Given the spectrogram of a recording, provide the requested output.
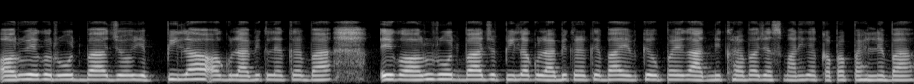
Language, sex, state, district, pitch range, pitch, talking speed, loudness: Bhojpuri, female, Uttar Pradesh, Gorakhpur, 205-220 Hz, 215 Hz, 230 wpm, -17 LUFS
